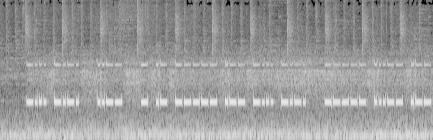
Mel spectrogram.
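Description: An electronic beep tone keyed on and off in an irregular run of short and long beeps, like Morse code, starting about half a second in, over the steady low rumble of the moving car.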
